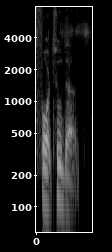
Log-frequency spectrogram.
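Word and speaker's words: 42 Dugg: It's 42 Doug. – Oh, see, I'm saying it wrong.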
